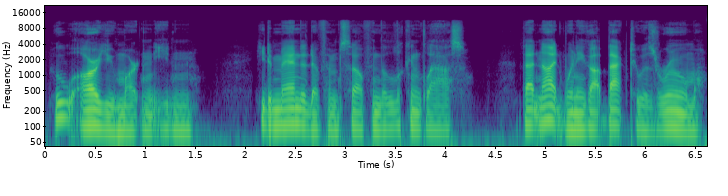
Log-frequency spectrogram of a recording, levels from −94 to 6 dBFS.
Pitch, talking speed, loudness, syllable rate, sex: 95 Hz, 200 wpm, -22 LUFS, 5.4 syllables/s, male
